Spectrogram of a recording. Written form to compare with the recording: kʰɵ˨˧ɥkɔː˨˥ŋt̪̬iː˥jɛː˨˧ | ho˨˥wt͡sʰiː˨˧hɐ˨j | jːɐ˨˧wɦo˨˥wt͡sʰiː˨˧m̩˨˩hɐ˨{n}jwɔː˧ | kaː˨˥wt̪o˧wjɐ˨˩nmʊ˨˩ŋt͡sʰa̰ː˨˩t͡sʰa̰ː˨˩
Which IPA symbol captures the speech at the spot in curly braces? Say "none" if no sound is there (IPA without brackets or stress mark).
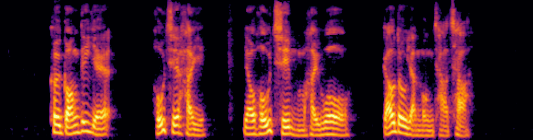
none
